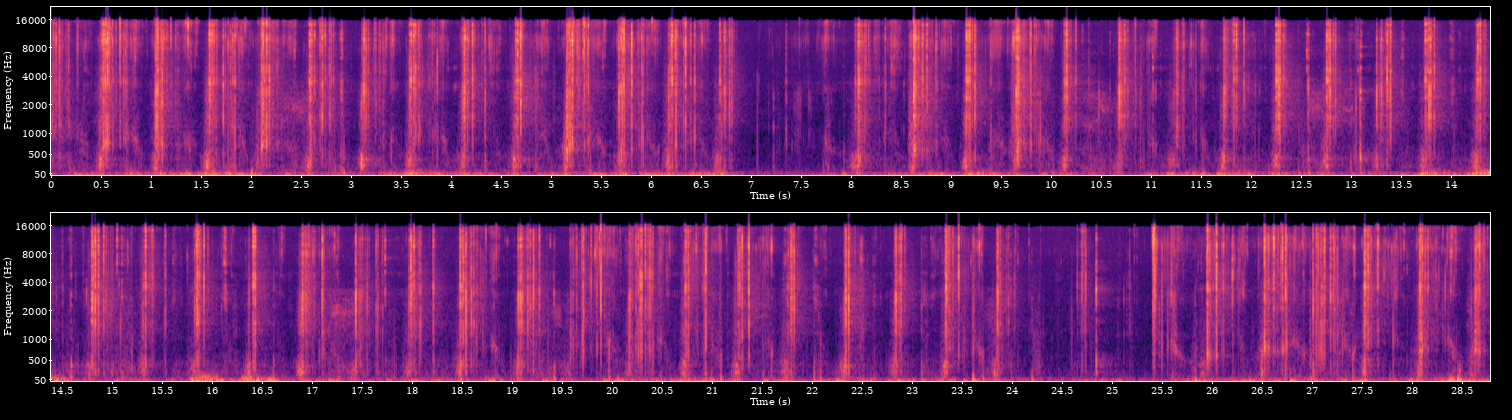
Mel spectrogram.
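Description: Close-miked crunching and chewing of uncooked basmati rice grains: a dense, rapid run of sharp crunches, with a short lull about seven seconds in.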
